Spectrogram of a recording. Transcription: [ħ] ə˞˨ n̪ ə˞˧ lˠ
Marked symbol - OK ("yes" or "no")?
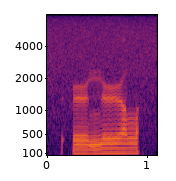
no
